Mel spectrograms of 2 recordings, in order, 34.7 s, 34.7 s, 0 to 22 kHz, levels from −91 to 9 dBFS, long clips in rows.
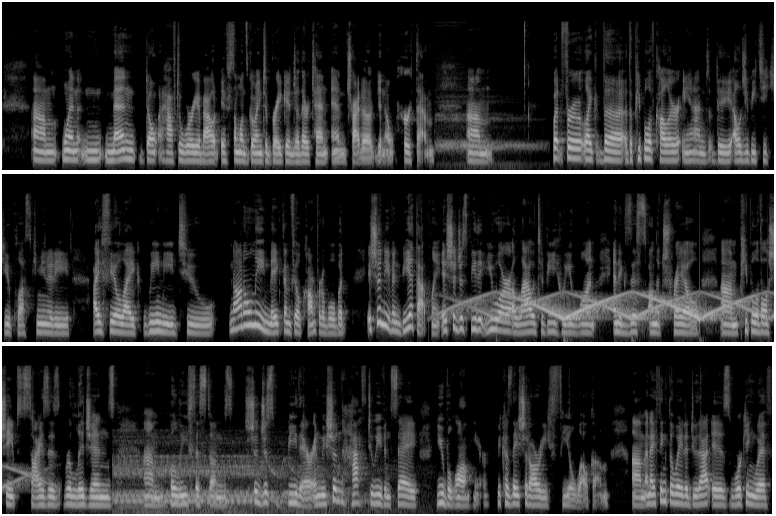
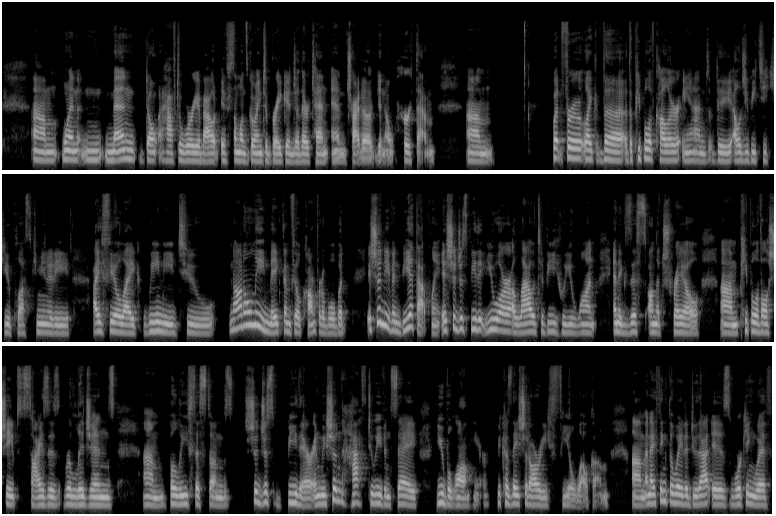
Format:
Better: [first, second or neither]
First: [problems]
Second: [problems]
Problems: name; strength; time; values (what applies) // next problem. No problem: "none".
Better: second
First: alarm; faint; from 6.5 to 8 s; peak 15 dB below the speech // siren; loud; from 18 to 24 s; peak 3 dB above the speech // siren; noticeable; from 25 to 29 s; peak 9 dB below the speech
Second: none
